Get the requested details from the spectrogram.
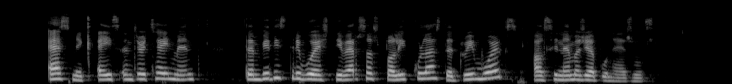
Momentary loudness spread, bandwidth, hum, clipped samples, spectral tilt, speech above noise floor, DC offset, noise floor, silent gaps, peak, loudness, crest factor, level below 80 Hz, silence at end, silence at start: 11 LU; 10.5 kHz; none; under 0.1%; -4.5 dB/octave; 47 dB; under 0.1%; -73 dBFS; none; -8 dBFS; -27 LUFS; 20 dB; -74 dBFS; 0.8 s; 0.5 s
